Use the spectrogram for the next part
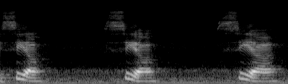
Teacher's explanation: So the way I would tell people to remember this is, if you're seeing a friend and you haven't seen in a long time, you're like, oh, I see my friend, aw. And then the ah is really staccato. It's very like quick and short. So you would say sia, sia, sia.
